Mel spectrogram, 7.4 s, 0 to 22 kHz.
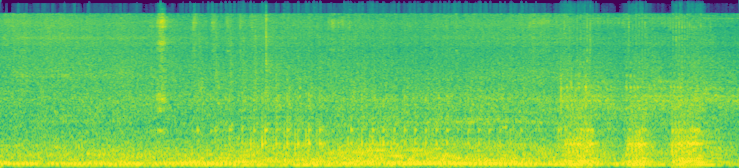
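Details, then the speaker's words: Honda PCX 160 that stalled after flood water was sucked into the combustion chamber, restarted after clearing water: catches and revs with splutter as water is expelled from the exhaust, considered normal. Normal running after flooding. "ketika dihidupkan di knalpot keluar airnya semua Nah bisa dilihat ya untuk knalpotnya keluar air Nah itu adalah proses normal"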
